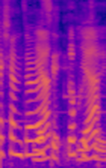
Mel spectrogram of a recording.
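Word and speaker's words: Shannen Doherty: as well as a Shannon Doherty. I think I said that correctly. – Yeah, Shannon Doherty.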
